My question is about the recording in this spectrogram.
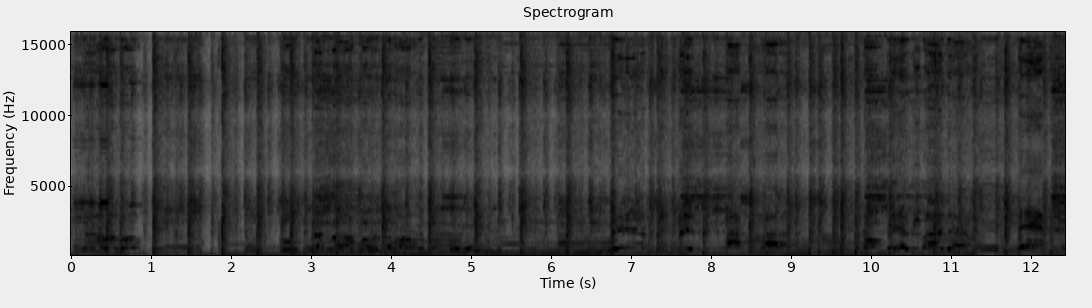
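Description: Live blues-rock band playing electric guitars over a drum kit, with a wavering lead line above a steady beat.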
